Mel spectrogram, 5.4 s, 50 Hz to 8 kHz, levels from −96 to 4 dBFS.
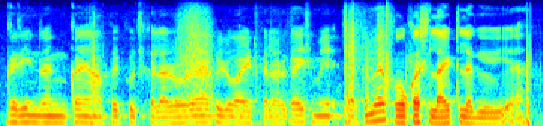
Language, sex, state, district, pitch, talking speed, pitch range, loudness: Hindi, male, Uttar Pradesh, Shamli, 115 Hz, 220 wpm, 105-115 Hz, -20 LUFS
